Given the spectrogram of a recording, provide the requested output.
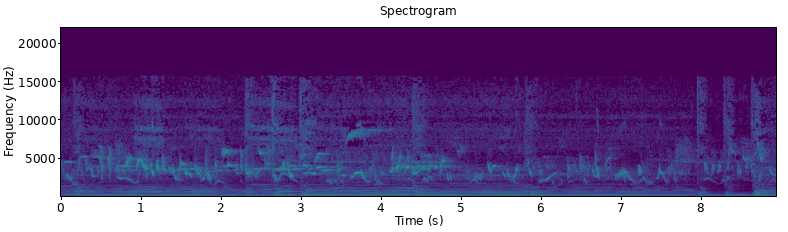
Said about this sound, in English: The trees around here, hear that? They're filled with weird birds like parrots and parakeets, and that's because the Ottomans had a tradition of selling birds for cages, yes.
